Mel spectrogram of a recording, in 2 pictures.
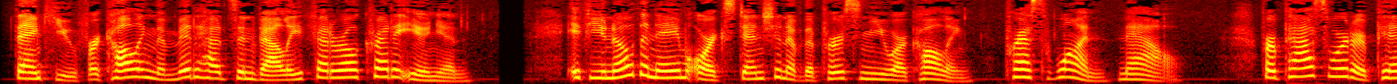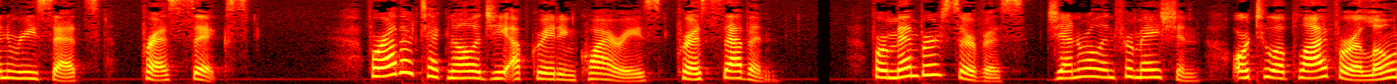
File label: Voice Prompt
